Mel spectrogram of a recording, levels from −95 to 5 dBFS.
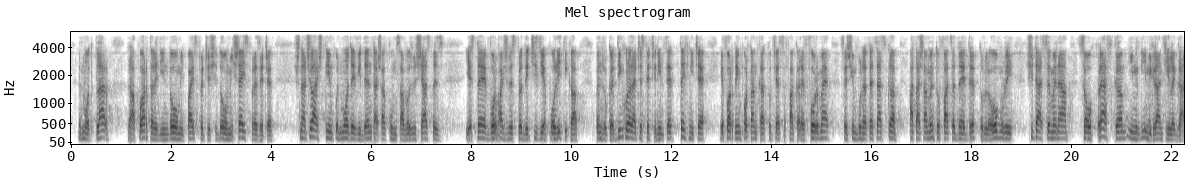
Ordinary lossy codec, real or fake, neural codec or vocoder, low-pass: none; fake; codec, 16 kHz, 4.8 kbps, FACodec; 5.4 kHz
